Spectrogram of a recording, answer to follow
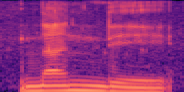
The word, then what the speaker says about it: Nandi: the divine named Nandi. Ironically, Nandi is just regular Ns. You don't curl your tongue back in its pronunciation but it's still uh nasal that sounds similar.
